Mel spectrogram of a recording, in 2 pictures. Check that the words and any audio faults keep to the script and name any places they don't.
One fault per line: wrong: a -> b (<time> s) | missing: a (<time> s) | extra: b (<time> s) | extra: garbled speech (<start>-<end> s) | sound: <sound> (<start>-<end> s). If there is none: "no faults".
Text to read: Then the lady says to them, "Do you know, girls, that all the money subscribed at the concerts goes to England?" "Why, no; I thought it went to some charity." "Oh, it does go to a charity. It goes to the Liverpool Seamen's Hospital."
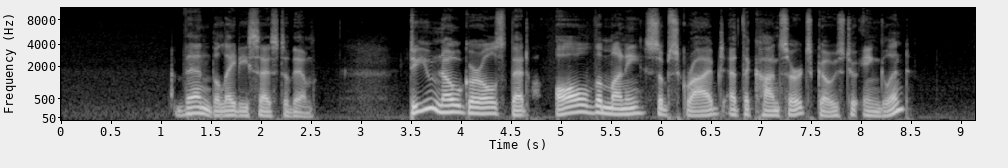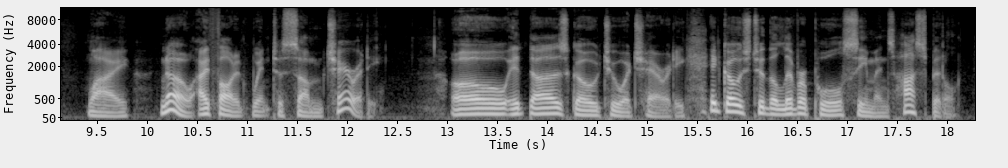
no faults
